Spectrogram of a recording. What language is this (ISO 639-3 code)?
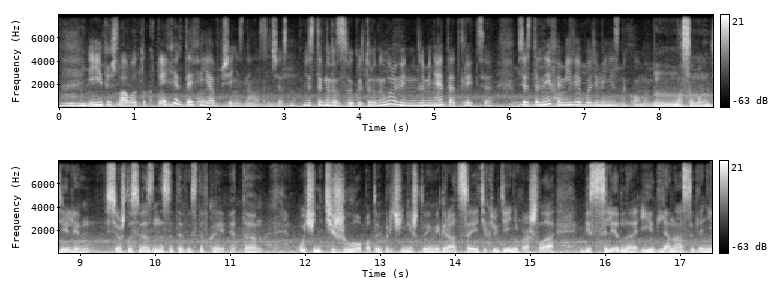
rus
